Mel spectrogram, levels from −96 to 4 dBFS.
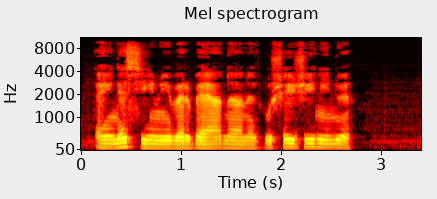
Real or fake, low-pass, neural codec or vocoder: real; 9.9 kHz; none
